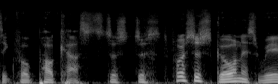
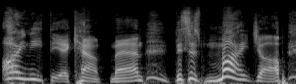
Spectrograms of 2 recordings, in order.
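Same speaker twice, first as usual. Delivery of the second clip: put-on hot-tempered, loud, swooping outburst; 8 semitones higher, 6 dB louder than usual. Describing a Mad Men character to friends, imitating a guy losing his temper. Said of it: "he's always losing his temper".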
